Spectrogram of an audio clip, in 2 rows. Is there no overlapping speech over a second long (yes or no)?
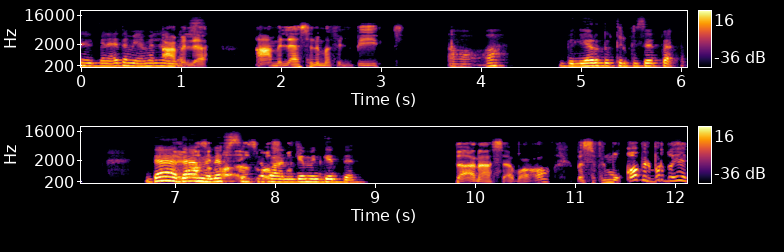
no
